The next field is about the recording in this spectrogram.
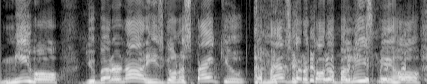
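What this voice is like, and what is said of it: Put-on Hispanic accent. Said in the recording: “it was with a Hispanic accent”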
